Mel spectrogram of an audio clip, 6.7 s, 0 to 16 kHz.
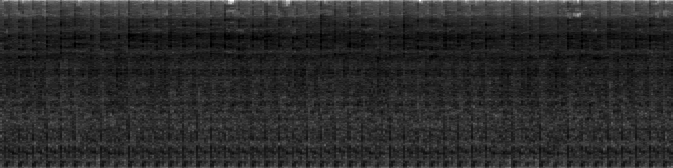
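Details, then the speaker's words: Ronaldson & Tippett engine, owned 20+ years, first run after cleanup, running without water or hopper, only lukewarm after running about half an hour earlier: steady even chuffing about 2.5 beats a second with firm low thump; normal healthy running. "So it's just lukewarm. Anyway, she's a goer, finally, after all these years."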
